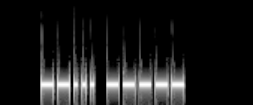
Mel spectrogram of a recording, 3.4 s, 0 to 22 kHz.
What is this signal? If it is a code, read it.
Morse code, heard as a keyed tone, about 22 wpm, 700 Hz. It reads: 70
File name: practice / 22wpm / Two Letter-Number Combinations - 22wpm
